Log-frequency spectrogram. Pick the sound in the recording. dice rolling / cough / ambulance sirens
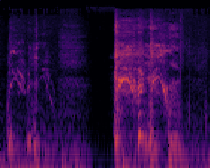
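cough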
